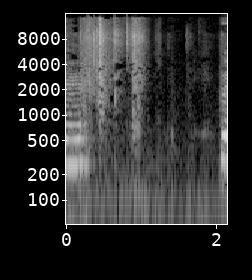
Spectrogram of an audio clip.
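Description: Plastic biscuit wrapper of an Oreo packet crinkling as it is picked up and handled, for under a second near the start.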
